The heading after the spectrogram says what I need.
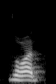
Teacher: ہوگا ضاد کا اپنا مخرج ہے ضد پر پر حرف ہے زبان کی کروٹ یا سائیڈ اوپر والی داڑوں کی جڑوں کے ساتھ لگتی ہے تو ضد ادا ہوتا ہے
